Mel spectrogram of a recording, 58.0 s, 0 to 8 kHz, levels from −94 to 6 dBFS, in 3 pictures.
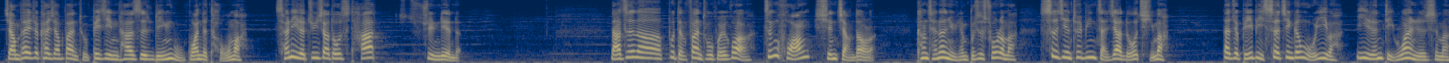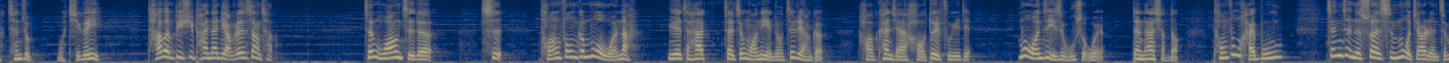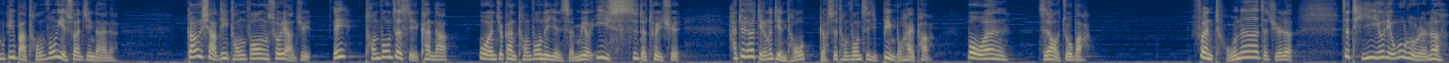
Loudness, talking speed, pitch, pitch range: -24 LUFS, 245 characters per minute, 210 Hz, 170-250 Hz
